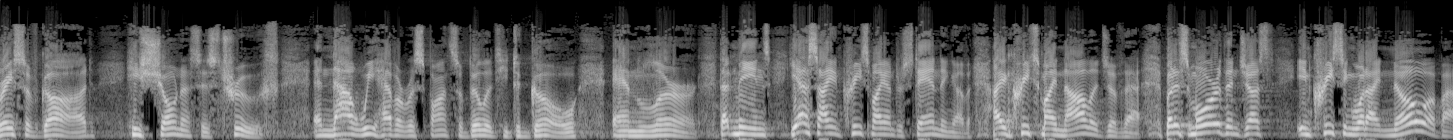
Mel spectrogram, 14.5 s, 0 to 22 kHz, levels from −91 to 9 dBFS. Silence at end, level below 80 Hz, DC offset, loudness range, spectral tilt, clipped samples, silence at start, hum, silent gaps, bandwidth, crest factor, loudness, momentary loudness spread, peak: 0 s; -48 dBFS; 0.2%; 2 LU; -4 dB/octave; 0.3%; 0 s; none; none; 12.5 kHz; 12 dB; -11 LUFS; 9 LU; 0 dBFS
